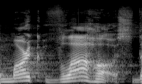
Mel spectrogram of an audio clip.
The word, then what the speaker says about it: Mark Vlahos: Okay, I'm on here with VT Radio, Mark Vlahos.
